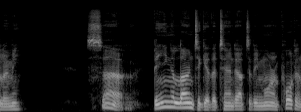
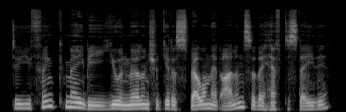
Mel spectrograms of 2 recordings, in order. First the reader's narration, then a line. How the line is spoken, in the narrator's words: Bernie asked sweetly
